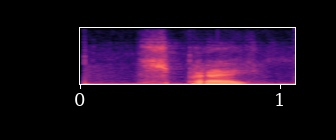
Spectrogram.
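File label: "sprei", Dutch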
